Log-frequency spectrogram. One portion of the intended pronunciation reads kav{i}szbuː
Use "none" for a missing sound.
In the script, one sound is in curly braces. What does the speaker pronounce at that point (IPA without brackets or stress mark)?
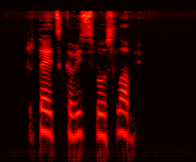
i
